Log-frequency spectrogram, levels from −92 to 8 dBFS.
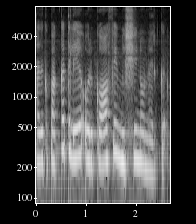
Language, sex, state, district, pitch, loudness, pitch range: Tamil, female, Tamil Nadu, Nilgiris, 230 Hz, -13 LUFS, 220-245 Hz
